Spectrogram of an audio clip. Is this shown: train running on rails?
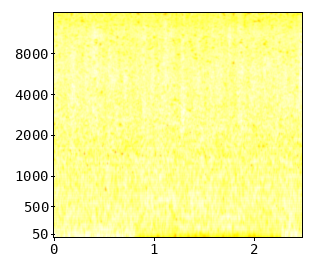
no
